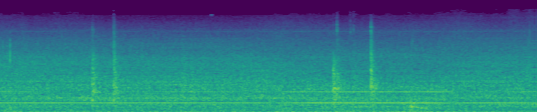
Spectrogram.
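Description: Steady machine hum with one constant tone from a powered-on CNC lathe, with a few faint clicks.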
